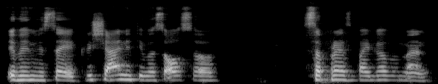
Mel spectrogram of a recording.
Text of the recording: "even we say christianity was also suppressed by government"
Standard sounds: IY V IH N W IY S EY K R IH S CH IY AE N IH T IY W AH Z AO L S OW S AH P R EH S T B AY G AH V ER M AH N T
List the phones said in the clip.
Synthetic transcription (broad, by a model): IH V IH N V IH S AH K R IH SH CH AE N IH T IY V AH S AO L S OW S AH P R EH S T B AY G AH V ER M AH N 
